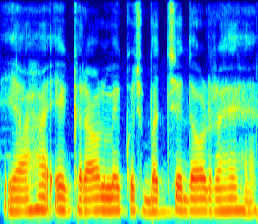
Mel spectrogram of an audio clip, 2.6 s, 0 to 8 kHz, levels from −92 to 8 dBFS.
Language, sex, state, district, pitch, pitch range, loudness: Hindi, male, Jharkhand, Garhwa, 120 Hz, 115-120 Hz, -14 LUFS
